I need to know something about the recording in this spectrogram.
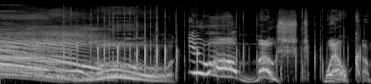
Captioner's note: applause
